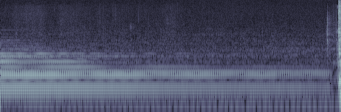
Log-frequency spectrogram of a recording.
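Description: An acoustic guitar chord left ringing, its notes held and slowly fading away with no new strums.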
